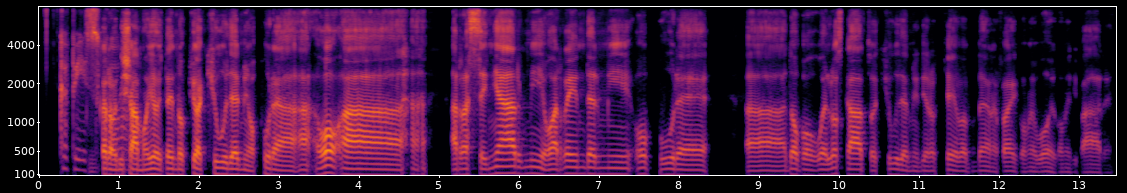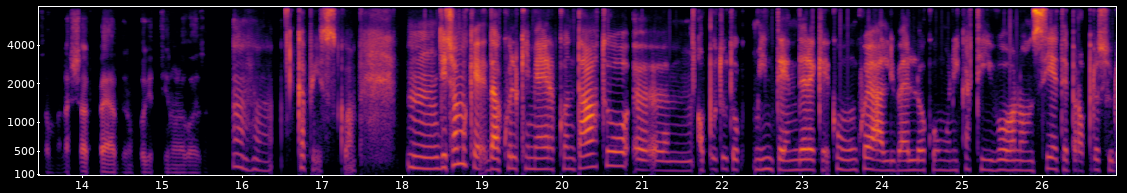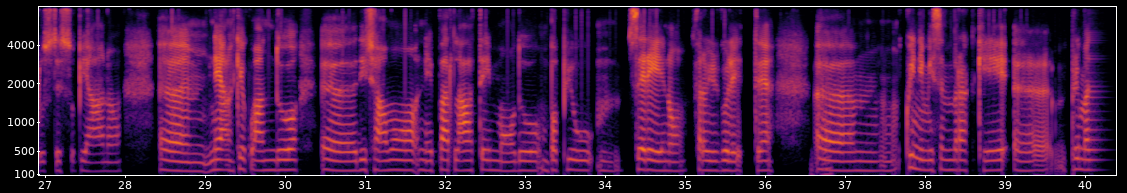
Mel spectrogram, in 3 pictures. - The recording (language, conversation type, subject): Italian, advice, Come ti senti quando non hai voce nelle decisioni di coppia?
- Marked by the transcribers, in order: distorted speech; drawn out: "a"; chuckle; other noise; "intendere" said as "mintendere"; tapping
